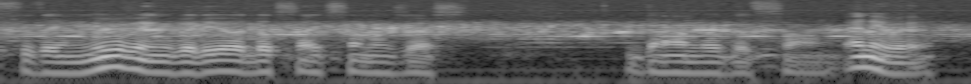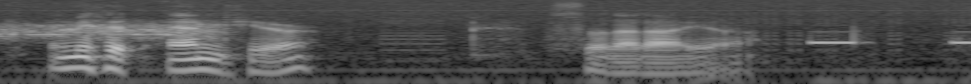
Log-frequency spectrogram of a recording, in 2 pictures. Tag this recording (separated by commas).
Speech, inside a small room, Music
